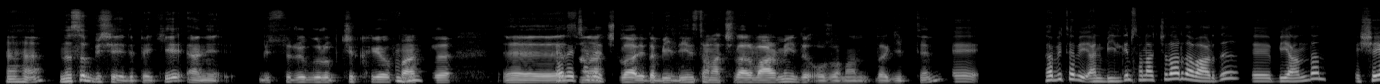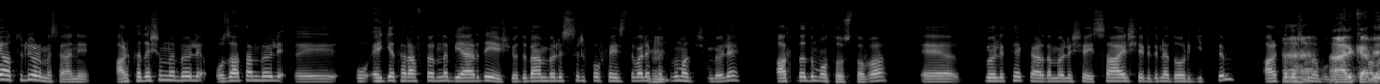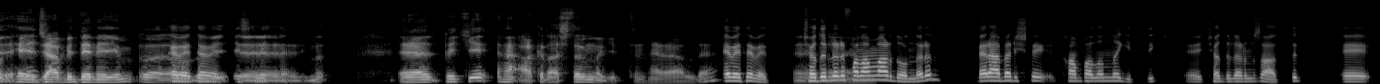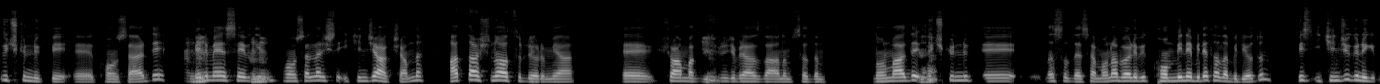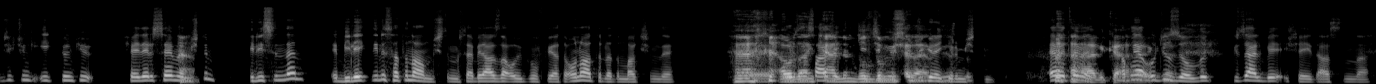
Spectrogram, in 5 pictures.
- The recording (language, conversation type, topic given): Turkish, podcast, Canlı konser deneyimi seni nasıl etkiledi?
- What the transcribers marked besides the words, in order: chuckle; tapping; chuckle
